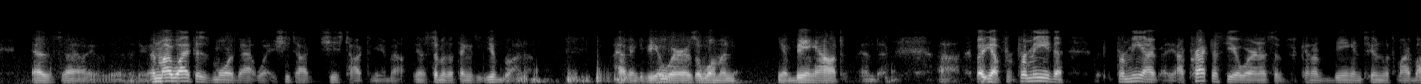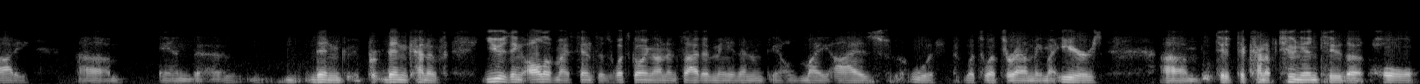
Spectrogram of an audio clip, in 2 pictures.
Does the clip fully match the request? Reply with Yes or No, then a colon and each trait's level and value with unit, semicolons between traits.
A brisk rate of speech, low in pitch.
Yes: fast, 220 wpm; low, 100 Hz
